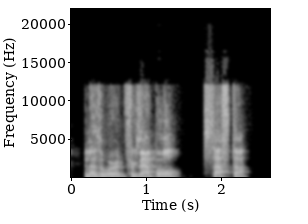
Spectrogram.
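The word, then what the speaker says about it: סבתא: In other words, for example, Safta. Safta, grandma, is spelled as if it's supposed to be savta. Mhm. But again, with the voice v, same, but we pronounce it safta because again, the ta, that's unvoiced consonant, and Mhm.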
